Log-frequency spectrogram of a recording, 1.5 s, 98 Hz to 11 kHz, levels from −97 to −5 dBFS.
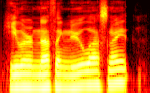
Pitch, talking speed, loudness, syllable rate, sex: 135 Hz, 240 wpm, -14 LUFS, 6.5 syllables/s, male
